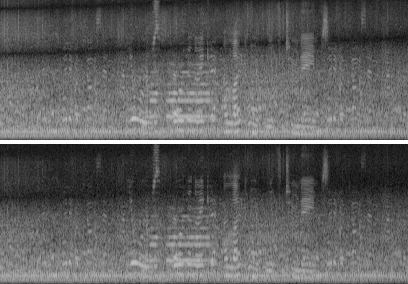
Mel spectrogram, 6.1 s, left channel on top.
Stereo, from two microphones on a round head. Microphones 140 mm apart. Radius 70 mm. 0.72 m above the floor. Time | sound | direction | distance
0.0 | a vehicle | 65° left (ahead or behind) | ?
1.9 | a woman speaking | 20° left (ahead or behind) | ?
3.4 | a woman speaking | 20° left (ahead or behind) | ?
